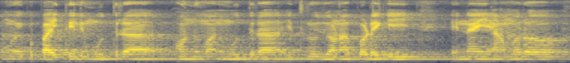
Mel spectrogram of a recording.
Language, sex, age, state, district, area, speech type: Odia, male, 30-45, Odisha, Puri, urban, spontaneous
